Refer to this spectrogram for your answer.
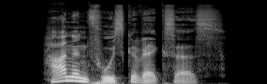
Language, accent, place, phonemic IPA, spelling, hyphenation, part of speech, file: German, Germany, Berlin, /ˈhaːnənˌfuːsɡəˌvɛksəs/, Hahnenfußgewächses, Hah‧nen‧fuß‧ge‧wäch‧ses, noun, De-Hahnenfußgewächses.ogg
- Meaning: genitive singular of Hahnenfußgewächs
